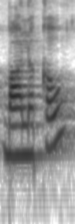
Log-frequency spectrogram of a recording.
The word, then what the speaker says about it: बालकः: लकार के बाद अकार है, उच्चारण में भी अकार सुनाई पड़ना चाहिए। बालकः ऐसे बोलना है, बालकः, बालकौ, बालकाः इस तरह से उच्चारण नहीं करना है।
